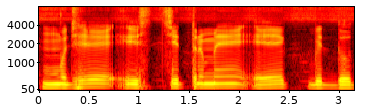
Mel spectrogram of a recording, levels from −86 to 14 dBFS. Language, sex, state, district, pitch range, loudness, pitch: Hindi, male, Madhya Pradesh, Katni, 115-125 Hz, -15 LUFS, 120 Hz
